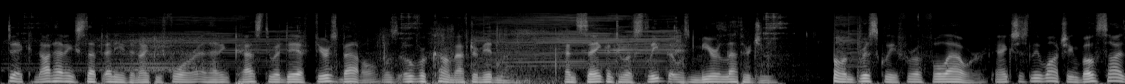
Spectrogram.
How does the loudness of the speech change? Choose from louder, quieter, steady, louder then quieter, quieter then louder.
steady.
